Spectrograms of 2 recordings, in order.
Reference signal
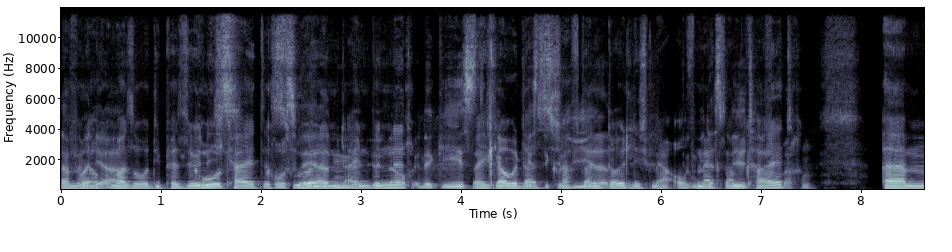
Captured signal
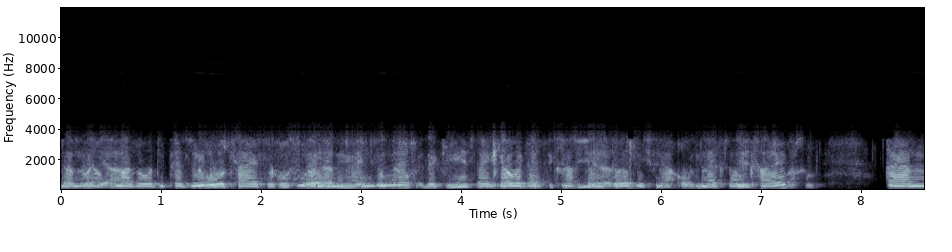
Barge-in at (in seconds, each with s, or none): none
